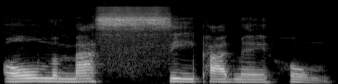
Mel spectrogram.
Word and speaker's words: Om Masi Padme Hum: the Great White Lodge, this mantra is pronounced Om Masi Padme Hum. Not Mani, Masi.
